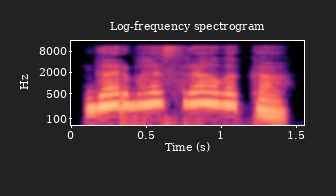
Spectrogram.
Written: ಗರ್ಭಸ್ರಾವಕ

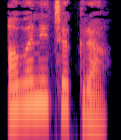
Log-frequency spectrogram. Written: ಅವನಿಚಕ್ರ

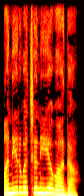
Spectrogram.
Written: ಅನಿರ್ವಚನೀಯವಾದ

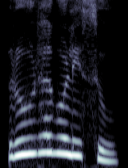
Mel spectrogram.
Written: ರೂಢಗೊಳಿಸು

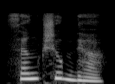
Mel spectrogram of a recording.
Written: ಸಂಕ್ಷುಬ್ಧ

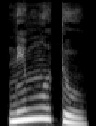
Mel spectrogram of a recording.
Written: ನಿಮ್ಮುತು

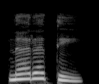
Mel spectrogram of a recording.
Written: ನರತಿ

